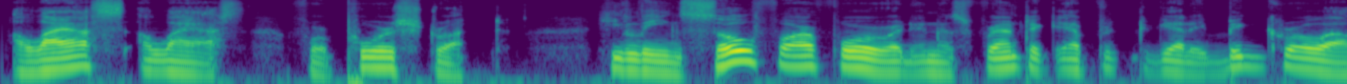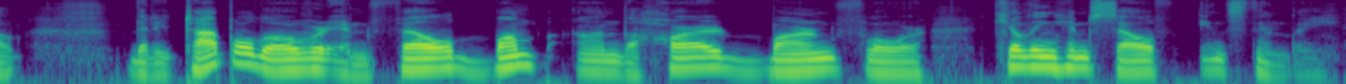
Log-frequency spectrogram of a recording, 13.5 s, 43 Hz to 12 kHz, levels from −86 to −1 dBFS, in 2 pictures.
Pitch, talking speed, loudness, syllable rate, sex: 115 Hz, 155 wpm, -20 LUFS, 4.1 syllables/s, male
